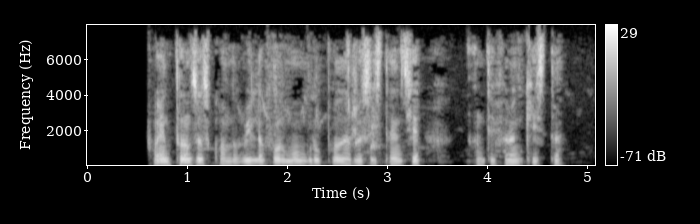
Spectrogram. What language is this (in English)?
Spanish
